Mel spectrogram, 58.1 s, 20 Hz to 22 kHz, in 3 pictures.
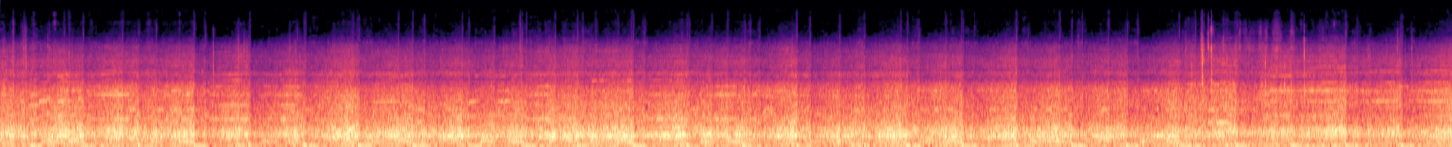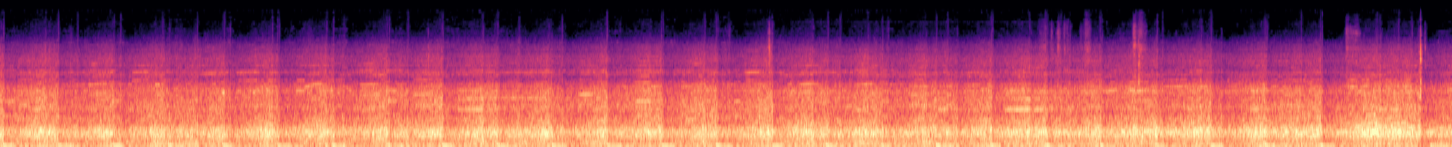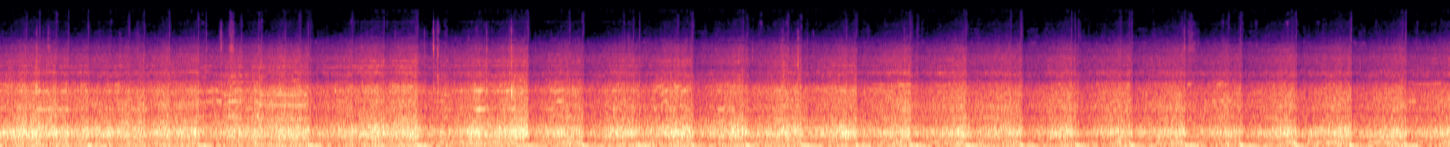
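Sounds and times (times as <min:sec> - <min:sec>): car interior driving drone: 0:00.0 - 0:58.0.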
